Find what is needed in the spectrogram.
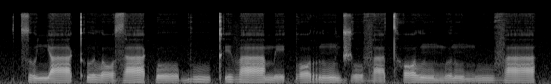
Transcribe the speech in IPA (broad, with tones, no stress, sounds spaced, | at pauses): t͡s ʊ˨ ɲ aː˨ kʼ ʊ˦ l ɔ˨ z aː˦ k͡p oː˨ b uː˦˨ kʼ ɪ˦ β aː˦ m e˨ ɡ͡b ɔ˦ r ũ˦ d͡ʒ o˨ v a˨ tʰ ɔ˦ l ũ˦ m ʊ˦ ɾ ũ˨ m uː˦ v a˦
